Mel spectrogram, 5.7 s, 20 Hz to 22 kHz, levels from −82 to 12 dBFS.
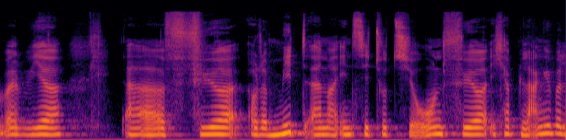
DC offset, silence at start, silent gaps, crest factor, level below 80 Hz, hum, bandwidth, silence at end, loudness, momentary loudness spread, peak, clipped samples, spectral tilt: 1%; 0 s; none; 14 dB; -54 dBFS; none; 15.5 kHz; 0 s; -17 LUFS; 8 LU; -2 dBFS; under 0.1%; -6 dB/octave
